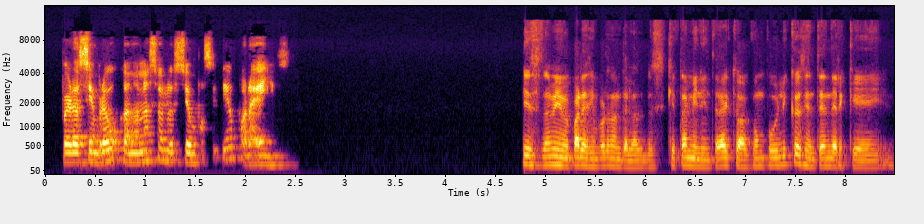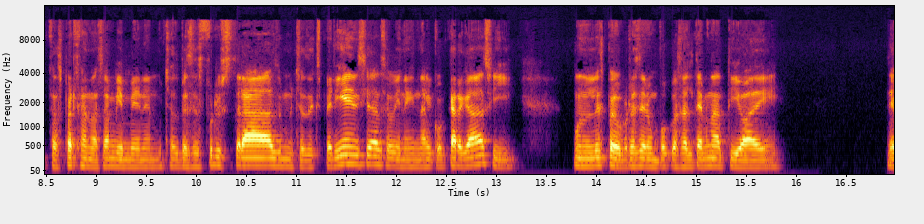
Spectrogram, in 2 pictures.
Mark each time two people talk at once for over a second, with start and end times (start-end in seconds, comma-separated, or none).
none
